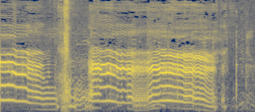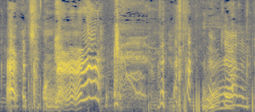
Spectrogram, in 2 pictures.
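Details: A drowsy dog gives odd vocal noises: drawn-out, wavering, whining moans that rise and fall, the first lasting about four seconds, followed by shorter yelping whines and breathy puffs in a small indoor room.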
